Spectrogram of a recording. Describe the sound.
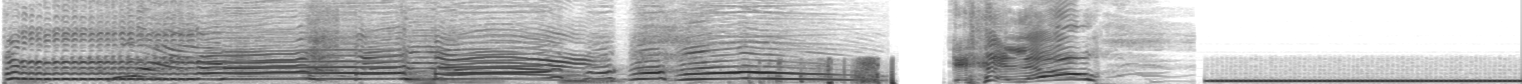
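A loud, warbling crowing voice in a Cinco de Mayo wake-up call cuts off abruptly as the call disconnects, followed by a steady, unbroken phone dial tone humming alone at an even volume until the end.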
